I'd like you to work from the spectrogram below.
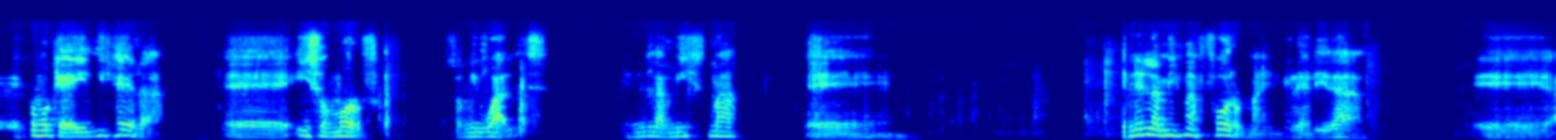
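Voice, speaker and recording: Man teaching grammar with thoughtful pauses. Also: mid-range voice, gravelly, a little mellow, husky, dull audio. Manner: patient, thinks aloud with pauses and self-corrections. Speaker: university language professor. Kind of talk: explanatory lecture to students.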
